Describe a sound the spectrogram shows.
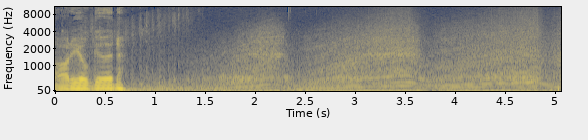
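A race car engine revs up, rising in pitch as the car speeds away.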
